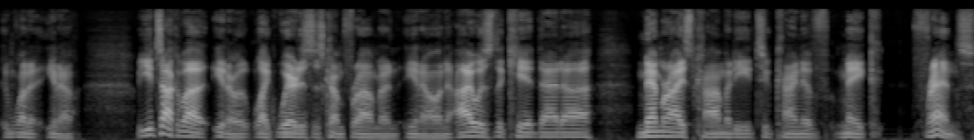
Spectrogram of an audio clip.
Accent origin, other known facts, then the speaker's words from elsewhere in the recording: Northern California, United States; also born or lived in San Francisco; I come from Northern California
